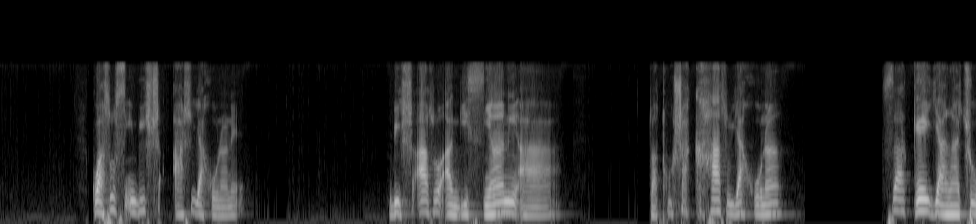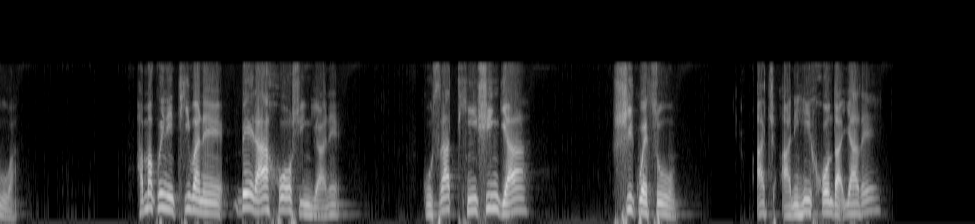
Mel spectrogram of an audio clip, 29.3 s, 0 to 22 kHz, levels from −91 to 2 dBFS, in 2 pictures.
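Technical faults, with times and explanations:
Throughout: 4-bit ADPCM compression. Each sample of the speech is coded as a coarse 4-bit step from a predicted value, and the step size adapts as the signal changes. The result is heavy codec damage: a gritty hiss that rises and falls with the level of the speech, and roughness on sharp onsets where the step cannot keep up. The bitrate of 64 kbps fits a 16 kHz sample rate, and nothing is present above 7.7 kHz, which dulls the top end.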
